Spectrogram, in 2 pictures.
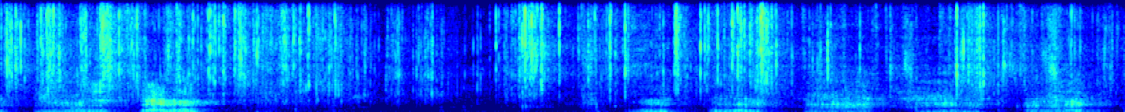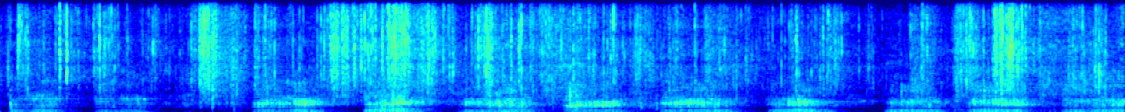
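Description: Great Danes growling in play during a tug-of-war over a toy: a run of short, low growls and grunts about three every two seconds, after a quieter couple of seconds near the start.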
